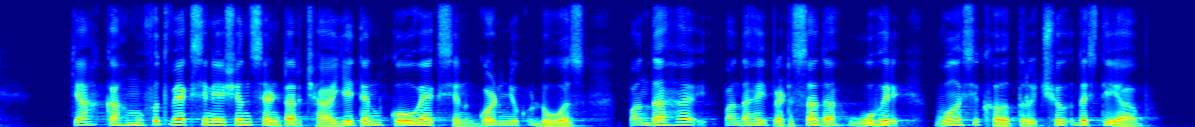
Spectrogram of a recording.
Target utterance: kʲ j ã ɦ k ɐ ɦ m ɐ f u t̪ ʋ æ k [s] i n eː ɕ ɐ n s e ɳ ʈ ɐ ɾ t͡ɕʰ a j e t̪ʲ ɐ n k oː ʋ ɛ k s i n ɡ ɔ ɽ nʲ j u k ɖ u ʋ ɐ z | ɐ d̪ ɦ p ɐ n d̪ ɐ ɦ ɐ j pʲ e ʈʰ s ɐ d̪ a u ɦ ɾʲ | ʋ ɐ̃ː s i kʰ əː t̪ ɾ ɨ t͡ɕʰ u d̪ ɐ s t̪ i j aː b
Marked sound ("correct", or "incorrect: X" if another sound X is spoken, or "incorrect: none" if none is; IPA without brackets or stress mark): correct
